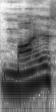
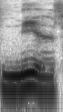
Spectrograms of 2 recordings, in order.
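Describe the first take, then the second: First: The name rhymes with 'fires'. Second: The name rhymes with 'fears'. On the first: The speaker calls it wrong. "it's not Myers" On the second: The speaker calls it right. "it's Mears"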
